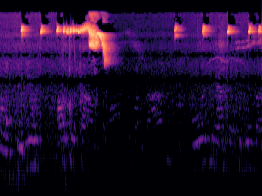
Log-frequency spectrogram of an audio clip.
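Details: A blue-black grassquit from Campos dos Goytacazes, Rio de Janeiro, coming out of moult, gives thin, very high chips about every third of a second, broken by one buzzy downward-slurred note, with faint voices murmuring beneath.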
